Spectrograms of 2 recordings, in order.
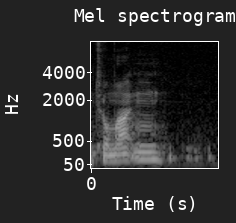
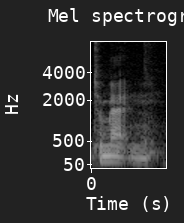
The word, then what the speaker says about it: Tomatin: scotland established in 1897 tomatin to rhyme with satin so to matin so it's to matin um is one of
